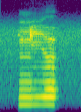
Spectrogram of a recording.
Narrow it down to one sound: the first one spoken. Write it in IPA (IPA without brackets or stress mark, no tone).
ɲ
